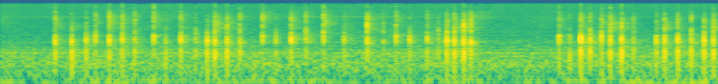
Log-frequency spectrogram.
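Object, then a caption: Cardboard makeup palette tapped with fingernails. Long nails tap rapidly and irregularly on the top and edges of a small, flat, rectangular eyeshadow palette with a hollow printed cardboard case, held in both hands. The result is dozens of quiet, crisp, dry clicks with a bright edge that stop almost instantly, with a brief lull around the five-second mark before the tapping resumes.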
